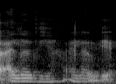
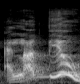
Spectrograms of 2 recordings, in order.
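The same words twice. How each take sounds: First: Very quiet, low murmured sign-off; hushed little declaration of love; soft, affectionate. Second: High, rising affectionate sign-off; playful, gushing. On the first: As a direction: say it tenderly, almost to yourself. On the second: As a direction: send it out brightly with a big upward lift. Playful louder repeat at sign-off. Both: Real, not acted.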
